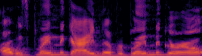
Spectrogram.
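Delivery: ordinary talk, nothing marked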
